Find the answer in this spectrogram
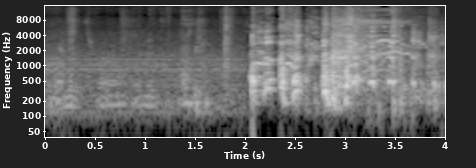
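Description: A man suddenly coughing and sputtering, choking on a mouthful of soda while trying to swallow a pill. It starts about halfway through and runs as a loud, rough fit for about a second and a half.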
